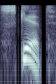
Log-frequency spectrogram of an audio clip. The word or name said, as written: skit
